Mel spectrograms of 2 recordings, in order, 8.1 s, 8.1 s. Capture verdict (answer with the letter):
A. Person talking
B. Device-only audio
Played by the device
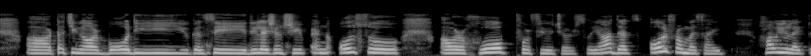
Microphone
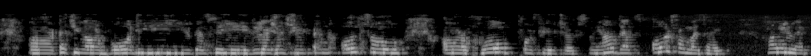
B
